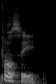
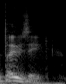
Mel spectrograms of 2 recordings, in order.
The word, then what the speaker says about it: posse: It's a posse, not a posy. How do you pronounce it? Is it posse? Posse? I don't know. Posse? Is it a posse? Or even the posy? No, it's not a posy. Definitely not a posy.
